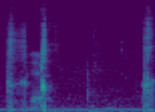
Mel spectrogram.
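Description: A few short, harsh coughs, three bursts spread unevenly across a second and a half, with a throat-clearing quality and quiet gaps between them.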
